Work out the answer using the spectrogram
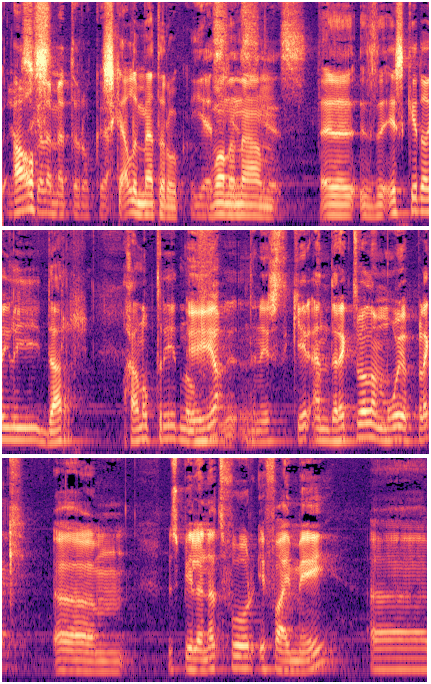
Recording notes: This episode was again recorded at Cultuurcafé Foyer in Zottegem.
